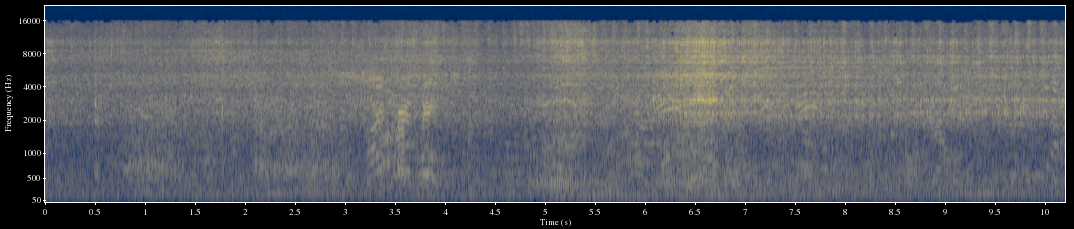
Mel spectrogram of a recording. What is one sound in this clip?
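A quad bike engine runs nearby.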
